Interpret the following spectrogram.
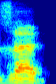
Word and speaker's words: Z: gonna wait for Z we pronounce it Zed sorry my Canadian friend so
